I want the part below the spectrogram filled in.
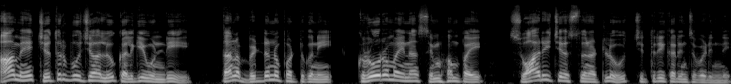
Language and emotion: Telugu, neutral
